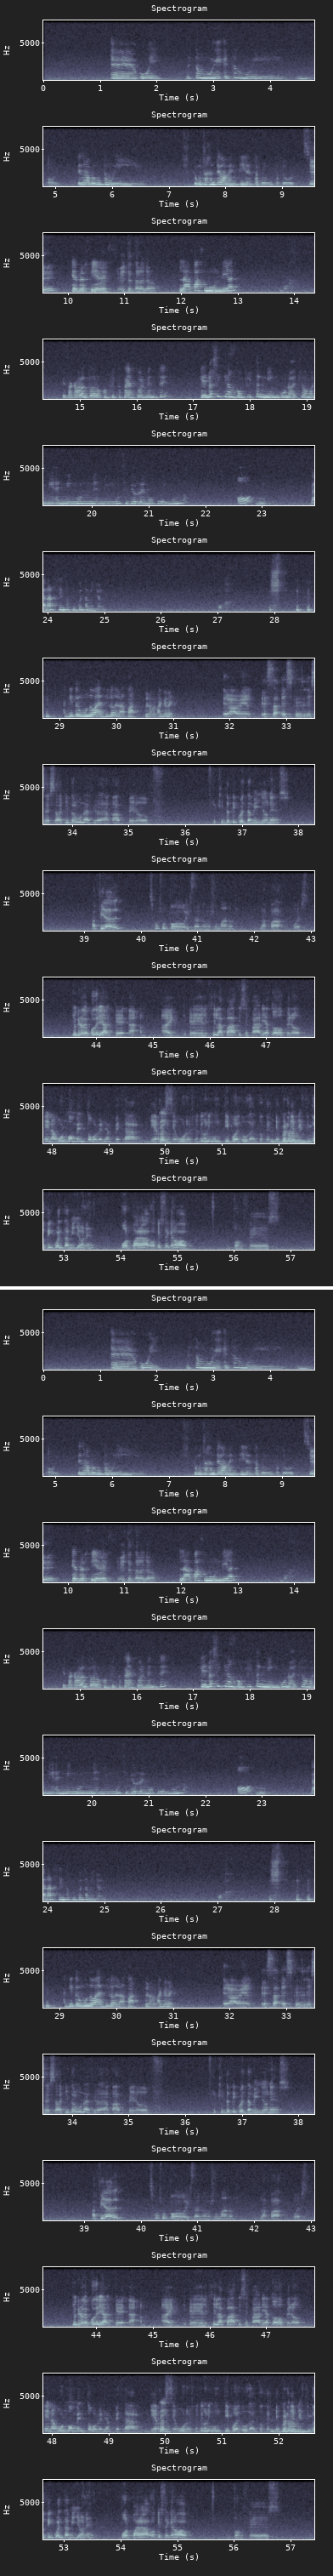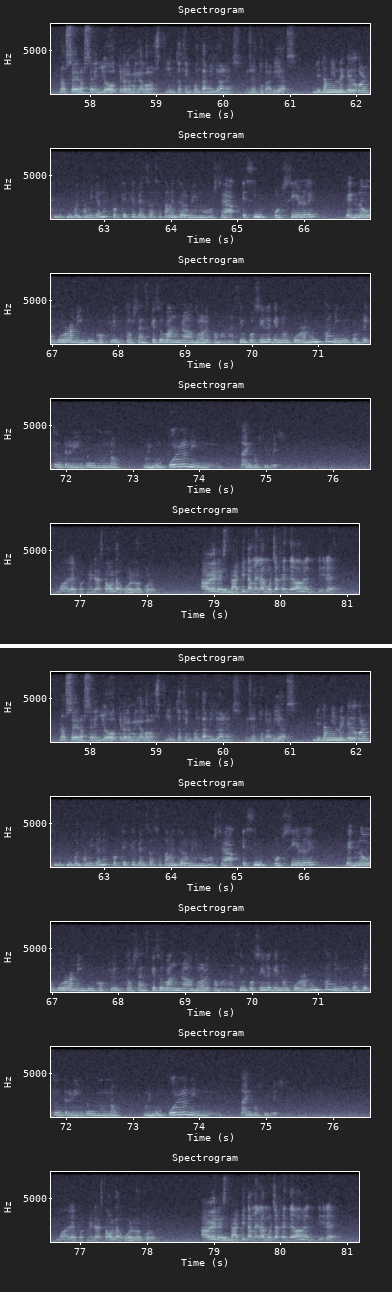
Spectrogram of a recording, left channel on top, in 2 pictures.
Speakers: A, on the left (about 60°); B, on the left (about 75°).
A: Eh, uy, esta es muy, esta es muy. mm,
B: Uy.
A: Tengo una pregunta muy. que mucha gente va a mentir en esta pregunta, seguro.
B: ¿Sí?
A: ¿Qué prefieres?
B: A ver, yo intentaré que no.
A: ¿La paz mundial,
B: Buf.
A: que se acabaran todos los conflictos que hay actualmente? ¿Que no existieran
B: Ajá.
A: conflictos ninguno? Es que vamos, ni, en ningún, en ningún sitio remoto del mundo. ¿O
B: Ujú.
A: ganar 150 millones?
B: Buah. <laughs>
A: Aquí todo el mundo va a decir lo de la paz, pero habrá que ver.
B: Eh, A ver, esa, es que es eso. Aquí todo el mundo decir lo de la paz, pero uf, es que 150 millones. Al final, somos un poco egoístas, ¿no? Los humanos. La paz, pues. Yo creo que podría que, a- a- eh, elegir la paz y separaría todo, pero en algún momento volvería a empezar guerras
A: Sí,
B: seguro, si no tengo ningún tipo de duda. Entonces,
A: mm,
B: he
A: totalmente.
B: perdido mis ciento cincuenta millones por parar algo que sé que no va. Entonces, no sé, no sé. Yo creo que me quedo con los 150 millones. No sé, ¿tú qué harías?
A: Yo también me quedo con los 150 millones porque es que he pensado exactamente lo mismo. O sea, es imposible que no ocurra ningún conflicto. O sea, es que eso va en la naturaleza humana. Es imposible que no ocurra nunca ningún conflicto entre ninguno, ningún pueblo, ni... O sea, es imposible eso,
B: Vale, pues mira, estamos de acuerdo.
A: creo yo.
B: por- A ver,
A: Sí.
B: está. Aquí también la- mucha gente va a mentir, ¿eh?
